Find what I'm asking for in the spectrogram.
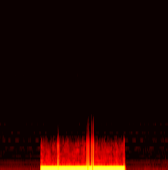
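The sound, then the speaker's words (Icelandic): Telephone dial tone heard while a call is being placed: a single steady, fairly low hum lasting about a second, broken by a couple of faint clicks near its middle, alone with no talk. “Hringi þennan Tryggvi Gunnarsson nokkur”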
